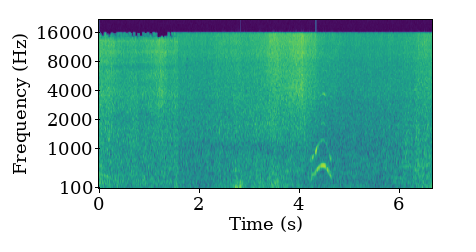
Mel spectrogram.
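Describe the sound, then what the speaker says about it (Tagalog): Strong ocean waves surge and crash in a continuous roar with wind buffeting the microphone, loud and close, and brief vocal exclamations rise over the surf. "Grabe ang alon"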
